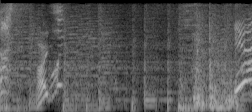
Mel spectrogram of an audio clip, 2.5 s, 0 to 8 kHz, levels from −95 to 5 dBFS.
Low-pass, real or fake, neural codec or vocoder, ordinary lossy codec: 7.2 kHz; real; none; MP3, 48 kbps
